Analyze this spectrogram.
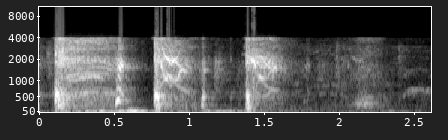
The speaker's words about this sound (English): Oh, that's a nasty cough.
